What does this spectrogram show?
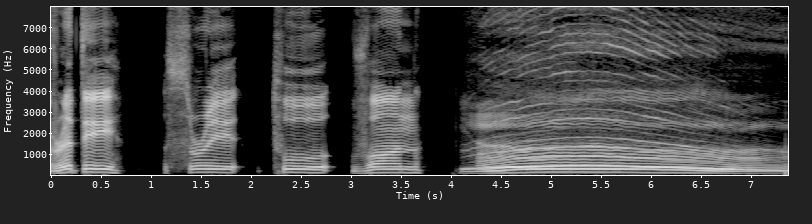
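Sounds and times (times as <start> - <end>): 
speech: 0.0 - 6.0
two voices singing a cow-like moo an octave apart: 4.2 - 7.3.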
